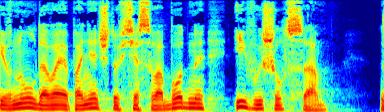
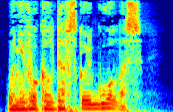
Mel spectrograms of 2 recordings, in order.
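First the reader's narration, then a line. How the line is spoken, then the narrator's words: Hoarse mutter. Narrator (Russian): сипло пробормотала она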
